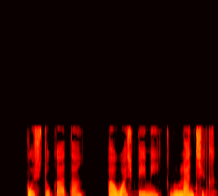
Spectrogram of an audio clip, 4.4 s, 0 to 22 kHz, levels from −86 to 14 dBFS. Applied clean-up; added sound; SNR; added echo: none; none; none; none.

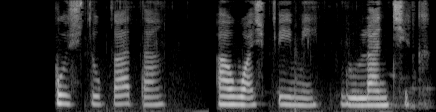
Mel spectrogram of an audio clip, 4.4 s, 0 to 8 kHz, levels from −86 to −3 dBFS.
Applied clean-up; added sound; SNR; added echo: neural separator model SepFormer DNS4.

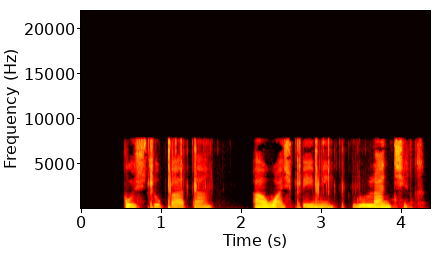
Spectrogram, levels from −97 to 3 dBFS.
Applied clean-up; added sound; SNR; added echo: neural mask model RNNoise.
